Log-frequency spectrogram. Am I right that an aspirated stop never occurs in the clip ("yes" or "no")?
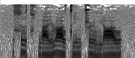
no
